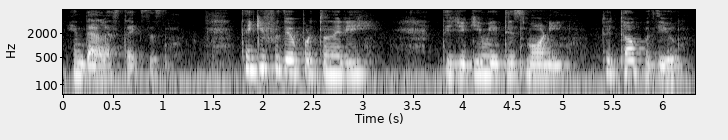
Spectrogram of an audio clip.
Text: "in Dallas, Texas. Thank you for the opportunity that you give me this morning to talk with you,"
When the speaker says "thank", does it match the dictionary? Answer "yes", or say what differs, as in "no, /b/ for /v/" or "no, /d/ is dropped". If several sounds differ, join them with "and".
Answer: no, /t/ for /θ/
